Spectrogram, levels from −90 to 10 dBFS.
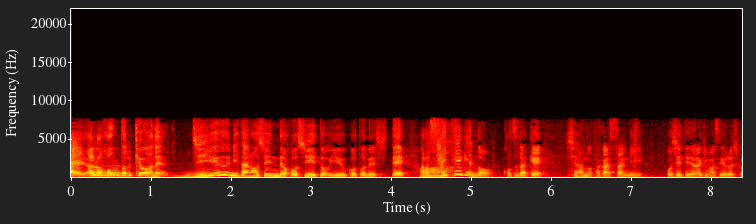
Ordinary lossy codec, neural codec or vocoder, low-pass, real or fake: none; none; none; real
